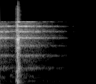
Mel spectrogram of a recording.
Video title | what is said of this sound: How many types of metal pipes are there? /पाइप कितने प्रकार के होते हैं? | कि यह आवाज से पता चल रहा है यह जो है अलमूनियम की पाइप है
